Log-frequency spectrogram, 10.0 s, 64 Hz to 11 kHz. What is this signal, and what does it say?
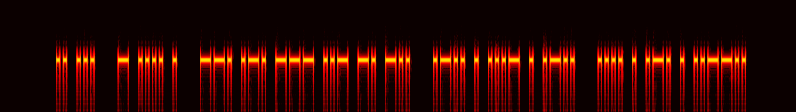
Morse code, heard as a keyed tone, about 27 wpm, 700 Hz. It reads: IS THE GROUND LEVEL HERE?
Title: Sentences from Top 1000 Words - Review Part 4 - 28wpm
